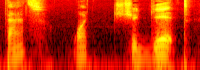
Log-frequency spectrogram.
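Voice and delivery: word-by-word, stretched-out gloating; slow, pointed taunt. Acted. Gamer taunting a burned opponent, slow deliberate repeat. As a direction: space out each word for emphasis.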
